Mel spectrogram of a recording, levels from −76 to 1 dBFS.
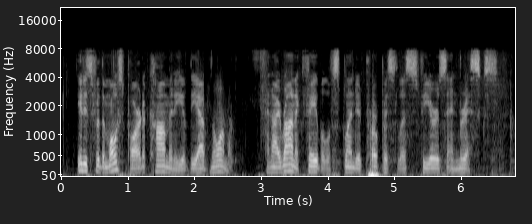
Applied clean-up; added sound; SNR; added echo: neural separator model SepFormer DNS4.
